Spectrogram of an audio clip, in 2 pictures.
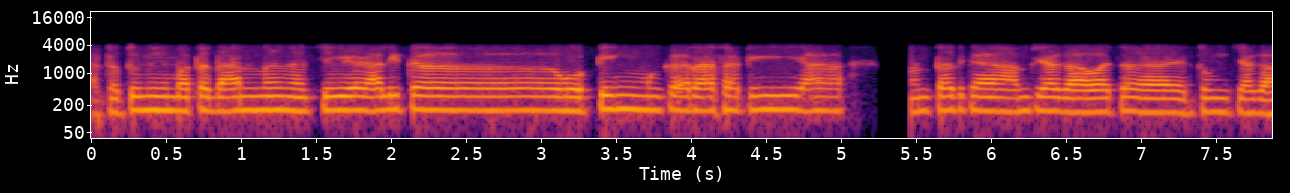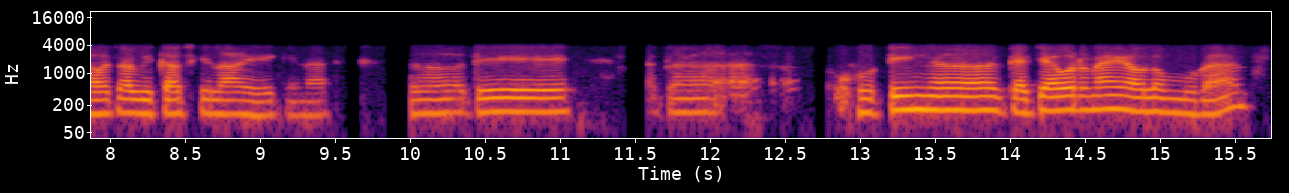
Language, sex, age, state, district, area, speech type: Marathi, male, 30-45, Maharashtra, Nagpur, rural, conversation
